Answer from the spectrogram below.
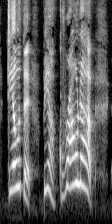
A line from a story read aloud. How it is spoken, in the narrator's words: mom yells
